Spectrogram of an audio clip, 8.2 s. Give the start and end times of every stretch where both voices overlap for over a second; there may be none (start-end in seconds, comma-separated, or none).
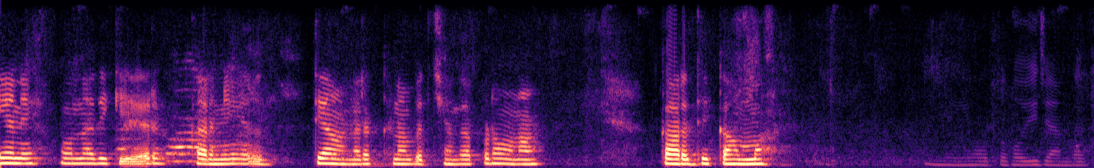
none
